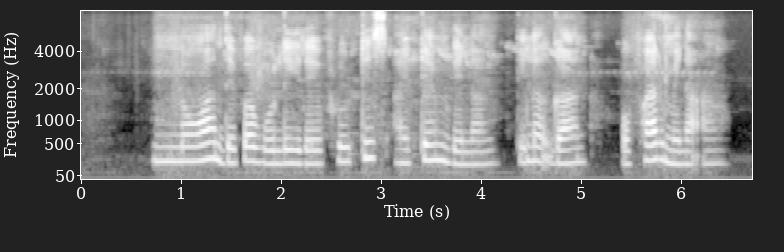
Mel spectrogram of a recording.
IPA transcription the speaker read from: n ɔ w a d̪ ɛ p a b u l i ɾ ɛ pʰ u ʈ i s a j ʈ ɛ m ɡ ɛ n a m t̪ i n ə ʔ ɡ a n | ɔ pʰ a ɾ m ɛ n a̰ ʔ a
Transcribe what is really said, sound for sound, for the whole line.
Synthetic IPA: n ɔ w a d̪ ɛ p a b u l i ɾ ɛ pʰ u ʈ i s a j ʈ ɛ m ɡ ɛ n a ŋ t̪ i n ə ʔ ɡ a n | ɔ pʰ a ɾ m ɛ n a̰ ʔ a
